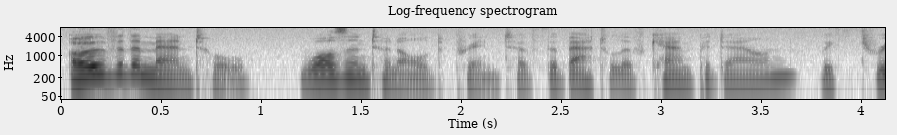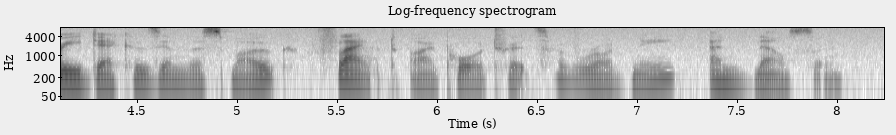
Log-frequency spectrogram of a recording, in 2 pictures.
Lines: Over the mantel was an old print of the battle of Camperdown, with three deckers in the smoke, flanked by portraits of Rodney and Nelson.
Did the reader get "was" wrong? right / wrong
wrong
